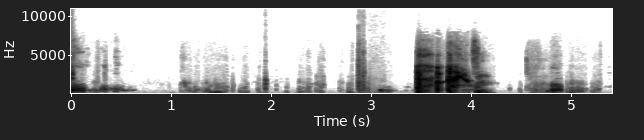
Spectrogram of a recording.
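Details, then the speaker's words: An adult coughing during a livestream after incense caught fire nearby; afterward the speaker says he swallowed something wrong. "okay I'm back little yeah right I swallowed something wrong"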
